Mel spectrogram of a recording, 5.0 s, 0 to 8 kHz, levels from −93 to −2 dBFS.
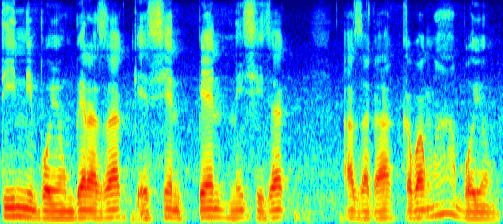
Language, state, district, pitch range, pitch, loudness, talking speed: Kokborok, Tripura, Dhalai, 90-105 Hz, 100 Hz, -18 LUFS, 130 wpm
